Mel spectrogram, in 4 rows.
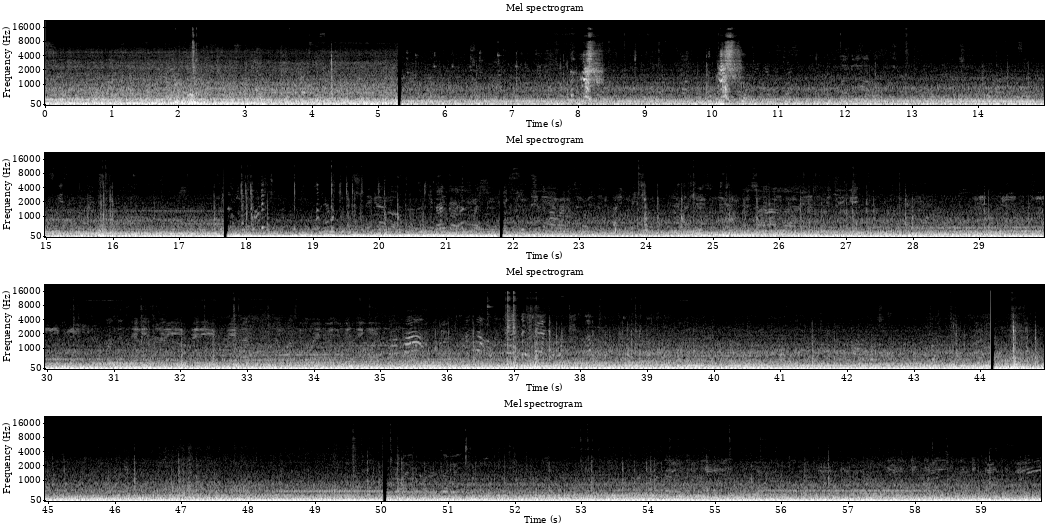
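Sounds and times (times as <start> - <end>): bus engine rumble: 0.0 - 59.9
road noise: 0.0 - 59.9
faint voices: 6.2 - 59.9.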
